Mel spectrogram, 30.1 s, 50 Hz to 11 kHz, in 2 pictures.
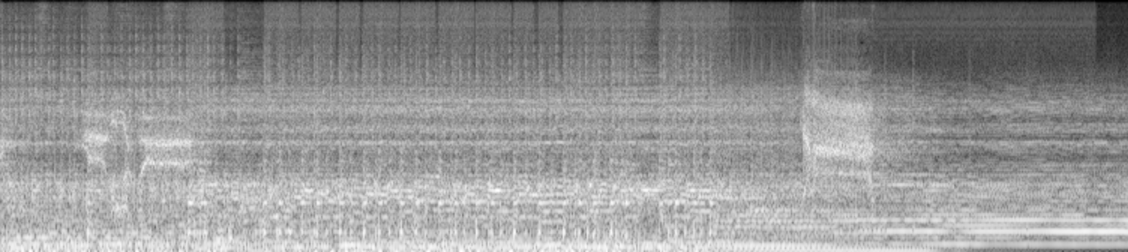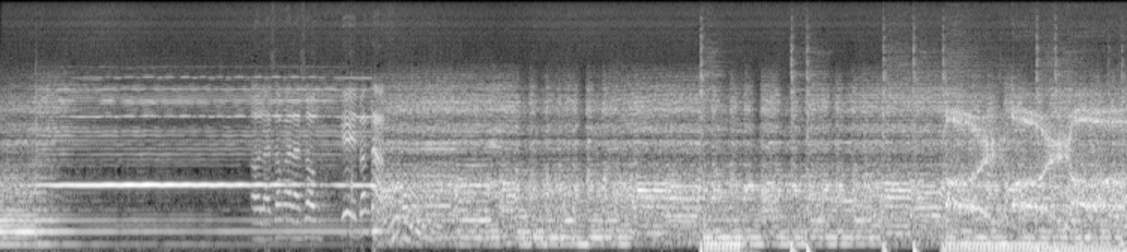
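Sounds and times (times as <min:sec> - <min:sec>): low drum thumps: 0:00.0 - 0:10.7
heavy metal band playing: 0:00.0 - 0:30.0.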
